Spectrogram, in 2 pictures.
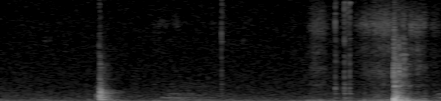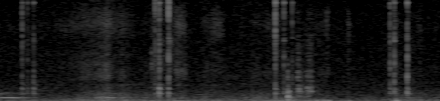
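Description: Long nails tap and scratch the hard calcareous surface of a large, empty, hollow conch-type seashell with red and white stripes, held in one hand. Quiet, dull clicks and brief scratchy strokes come and go, with one louder tap near the middle. The taps are mostly low and muffled, with short bright ticks.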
